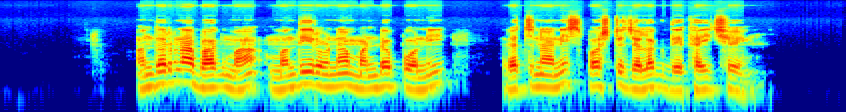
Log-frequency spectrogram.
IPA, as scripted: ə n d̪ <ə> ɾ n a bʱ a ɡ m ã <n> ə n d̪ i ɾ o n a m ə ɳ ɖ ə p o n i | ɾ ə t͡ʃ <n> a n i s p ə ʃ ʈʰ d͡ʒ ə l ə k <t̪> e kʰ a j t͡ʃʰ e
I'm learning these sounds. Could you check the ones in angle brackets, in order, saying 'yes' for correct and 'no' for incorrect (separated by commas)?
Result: yes, no, yes, no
